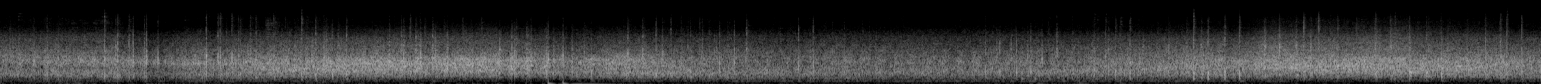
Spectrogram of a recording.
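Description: Miniature railway train running along the track, its wheels rumbling on the rails with scattered clicks over the rail joints. The sound swells and fades twice.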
